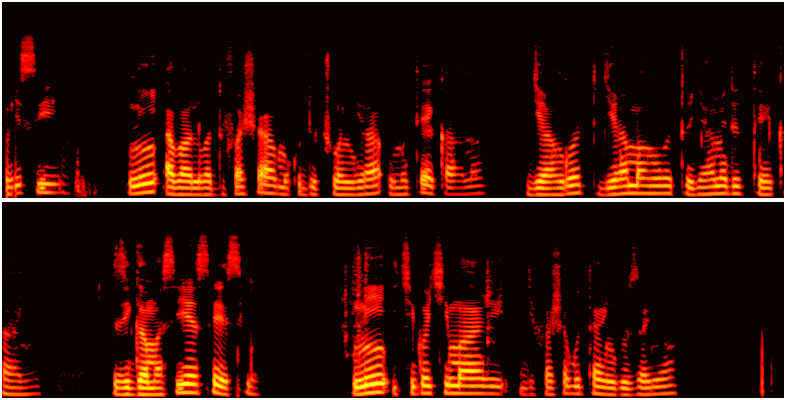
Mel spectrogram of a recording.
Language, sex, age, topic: Kinyarwanda, male, 25-35, government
